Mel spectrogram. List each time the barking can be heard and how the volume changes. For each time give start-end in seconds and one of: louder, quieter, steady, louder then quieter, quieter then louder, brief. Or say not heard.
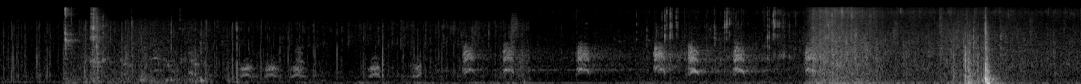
1.4-8.3 louder.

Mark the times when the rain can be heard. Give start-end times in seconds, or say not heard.
0.0-10.7.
